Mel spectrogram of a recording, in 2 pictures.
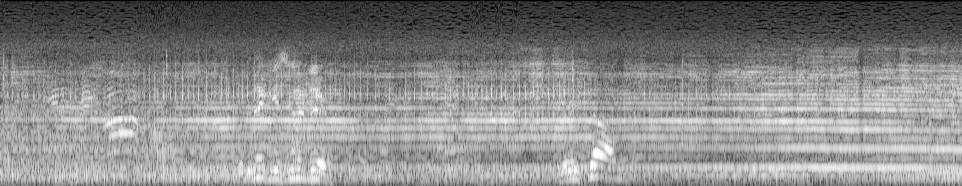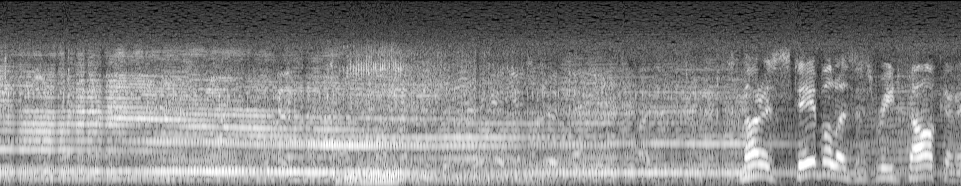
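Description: A jet engine drones steadily high overhead.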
